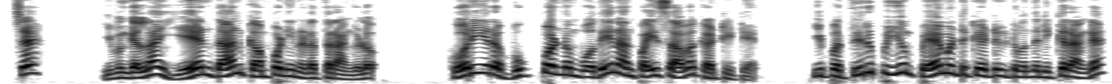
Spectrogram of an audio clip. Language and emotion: Tamil, angry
